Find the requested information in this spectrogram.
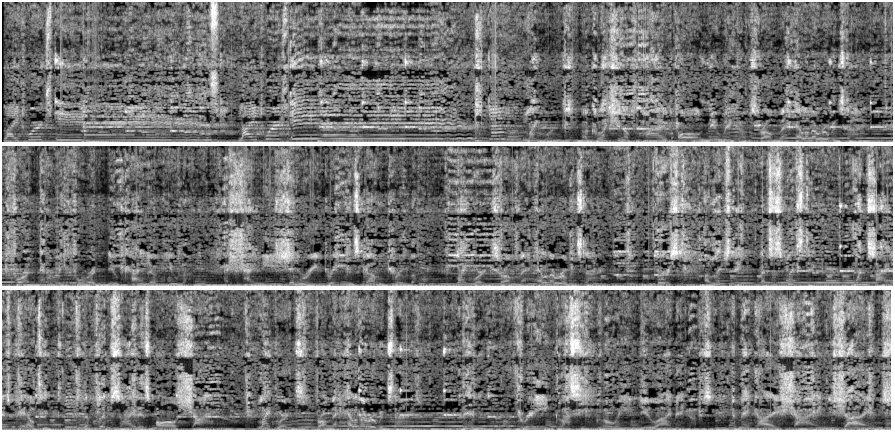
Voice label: Radio Commercial; Lightworks; Helena Rubinstein; 1967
